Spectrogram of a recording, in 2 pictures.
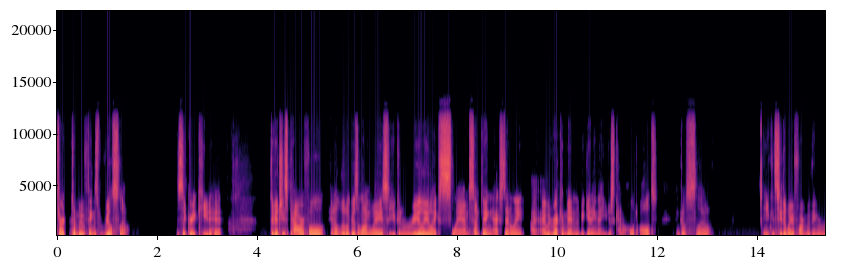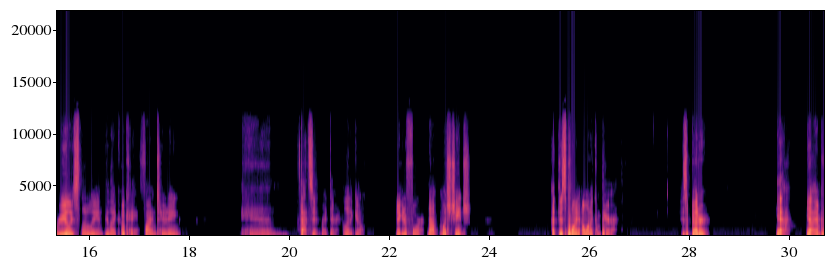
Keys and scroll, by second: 10.4 ctrl+z.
